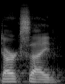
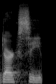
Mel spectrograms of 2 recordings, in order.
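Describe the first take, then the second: First: The second part sounds like the word 'side'. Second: The second part sounds like the word 'seed'. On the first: "Dark Side or Dark Seed. I don't know how to pronounce it" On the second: "Is it Seed?"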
